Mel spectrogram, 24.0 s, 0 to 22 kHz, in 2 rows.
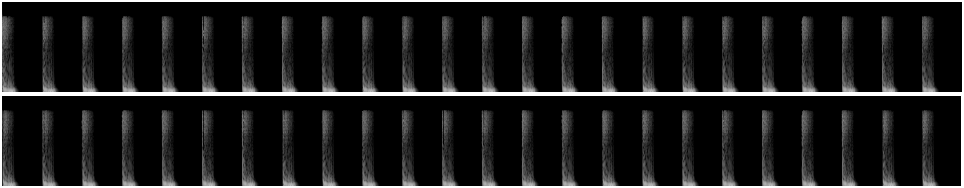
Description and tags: friend me kick
12 Bars of Kick drum heavily layered and processed. Sounds louder than it is / distorted.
